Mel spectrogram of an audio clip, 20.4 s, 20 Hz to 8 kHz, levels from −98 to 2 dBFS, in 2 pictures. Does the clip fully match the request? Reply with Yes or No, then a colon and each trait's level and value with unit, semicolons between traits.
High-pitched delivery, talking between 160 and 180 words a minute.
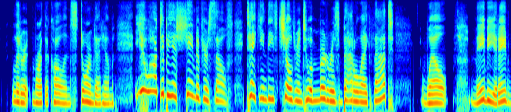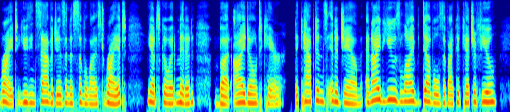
Yes: high, 210 Hz; average, 165 wpm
